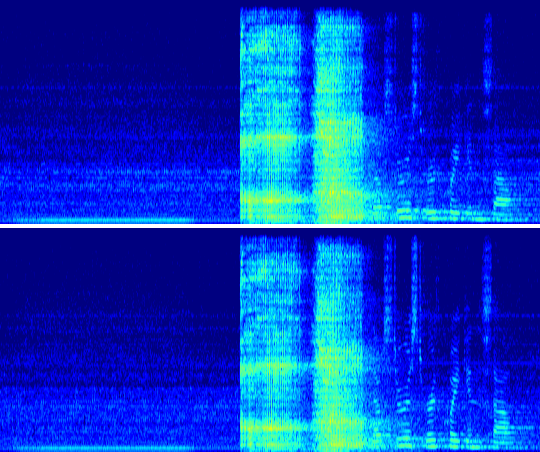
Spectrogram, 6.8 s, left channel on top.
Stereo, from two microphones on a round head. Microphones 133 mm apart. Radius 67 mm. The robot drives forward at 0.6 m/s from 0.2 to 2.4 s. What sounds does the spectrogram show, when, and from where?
3.0 s snoring: centre (ahead or behind), 0.8 m
4.7 s a woman speaking: 60° right (ahead or behind), 1.5 m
